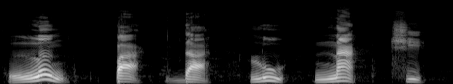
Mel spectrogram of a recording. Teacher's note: A antepenúltima sílaba é a tônica e por isso ela é acentuada.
